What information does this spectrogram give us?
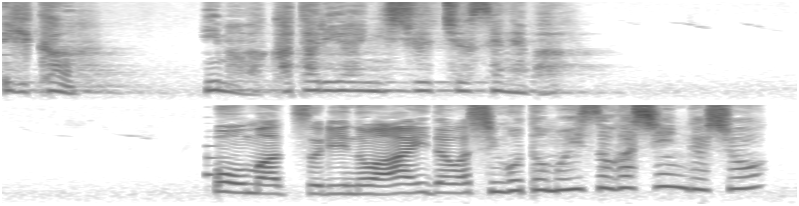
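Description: A woman's voice: on the high side, lively intonation, unhurried, long pauses, slightly rough. A woman voicing a proud immortal lady who poses as a doting auntie in a video game, theatrical and mannered. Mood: haughty, musing. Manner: switches between doting feminine chatter and archaic haughty speech. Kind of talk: Japanese video game voice acting.

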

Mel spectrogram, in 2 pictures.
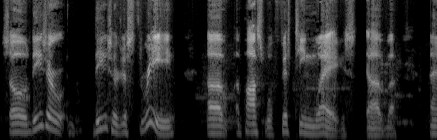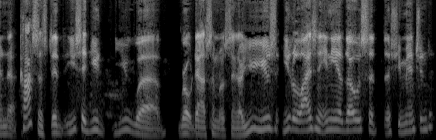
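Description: Bright-voiced man chatting as podcast host. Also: medium pitch, sing-song, moderate pace, slightly rough. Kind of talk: casual podcast chat.

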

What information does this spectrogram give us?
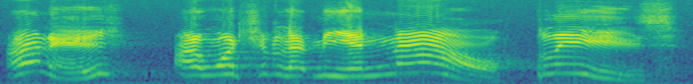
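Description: A man's voice: very high voice, sing-song, slow pace, bright, forceful tone, in a large hall, exaggerated voice. A man voicing a fussy, easily exasperated male puppet roommate who pleads and loses his temper. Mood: pleading. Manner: fretful, pleading, prone to frantic outbursts. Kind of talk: children's TV puppet comedy.

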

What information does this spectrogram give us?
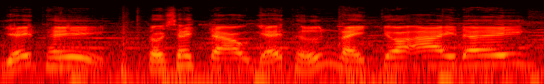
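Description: A man voicing an upbeat, showy young fairground game attendant in an animated children's cartoon. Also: high voice, fast, natural voice. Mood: helpful, upbeat. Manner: showy, encouraging. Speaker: cartoon voice actor. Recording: loud music behind the voice. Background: loud music.

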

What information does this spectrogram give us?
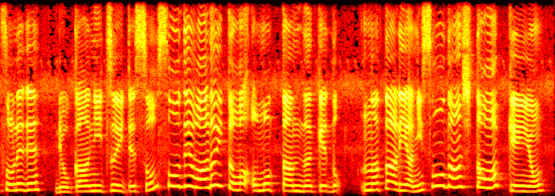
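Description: A woman's voice: high-pitched, big pitch swings, normal speed. A woman playing a self-assured, worldly female mentor who talks in a teasing, feminine way in a radio drama. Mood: matter-of-fact.

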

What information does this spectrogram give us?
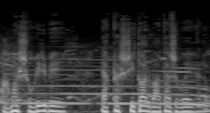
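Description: A man playing a courteous, uneasy journalist who narrates his own horror story in an animated tale. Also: mid-range voice, moderate pace, lightly acted. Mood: uneasy suspense. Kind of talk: first-person horror story narration and dialogue. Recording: faint music behind the voice.

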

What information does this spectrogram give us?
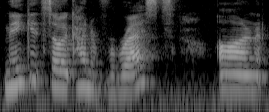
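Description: A woman's voice: takes it slowly, a bit bright. Chatty young woman teaching beatbox. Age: young adult. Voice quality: lower voice for a woman. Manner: chatty, with fillers and restarts. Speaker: beatbox tutorial host. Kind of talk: casual video tutorial. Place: large living room at home.

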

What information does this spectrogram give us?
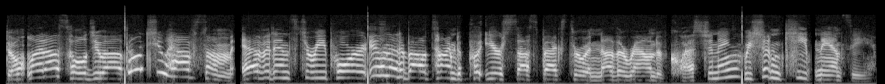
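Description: Bubbly, lively, bright girlish sidekick. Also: sits high, moderate pace, few pauses, exaggerated voice, rough recording. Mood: cheerful, supportive. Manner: chirpy, playful. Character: Bess, bubbly, girlish, supportive young female sidekick. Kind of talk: video game voice acting.

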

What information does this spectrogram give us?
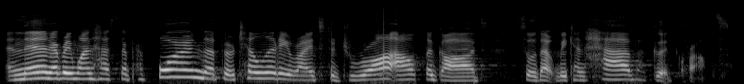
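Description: A middle-aged woman priest giving a conversational storytelling sermon in a large church, acting out dialogue with dramatic pauses. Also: a little high, clear, resonant tone. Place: large church sanctuary, indoors, standing and moving before the altar. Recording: reverberant church hall, picked up in a large space.

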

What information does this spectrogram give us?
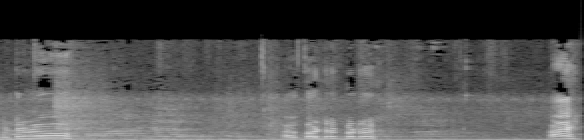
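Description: A woman's voice: sits high, slow, muffled recording, background noise. A woman in her thirties, a travel vlogger, recorded outdoors at night on a hand-held phone and talking playfully to a pigeon. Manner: coaxing, playful baby talk to a bird. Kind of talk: casual vlog narration and talking to a pigeon. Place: outdoors at night beside a parked tractor on a bus trip. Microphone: phone camera held by hand.

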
